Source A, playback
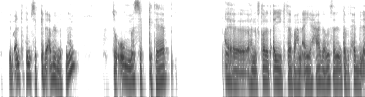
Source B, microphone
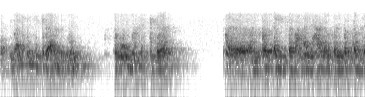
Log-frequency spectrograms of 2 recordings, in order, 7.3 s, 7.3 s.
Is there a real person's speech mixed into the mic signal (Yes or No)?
No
